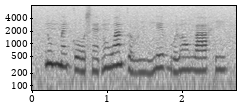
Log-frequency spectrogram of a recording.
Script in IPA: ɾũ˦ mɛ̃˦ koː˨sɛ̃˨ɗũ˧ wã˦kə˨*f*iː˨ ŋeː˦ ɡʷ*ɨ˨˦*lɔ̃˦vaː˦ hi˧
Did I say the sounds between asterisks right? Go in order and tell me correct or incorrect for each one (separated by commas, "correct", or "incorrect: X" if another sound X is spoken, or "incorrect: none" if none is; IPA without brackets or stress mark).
incorrect: v, correct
